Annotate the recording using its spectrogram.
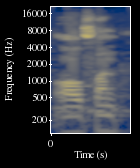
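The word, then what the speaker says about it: often: ऑफन।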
